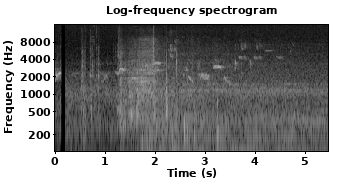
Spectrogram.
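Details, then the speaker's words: VW Mk4 Golf after new spark plugs, plug wires and coil pack to cure a misfire: low, smooth, even idle with no stumbling, missing or breaking up, smoother than before; normal idle. "good so far okay so listen there's no breaking up so yesterday even though I didn't knew spark plugs and idle waste smoother"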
